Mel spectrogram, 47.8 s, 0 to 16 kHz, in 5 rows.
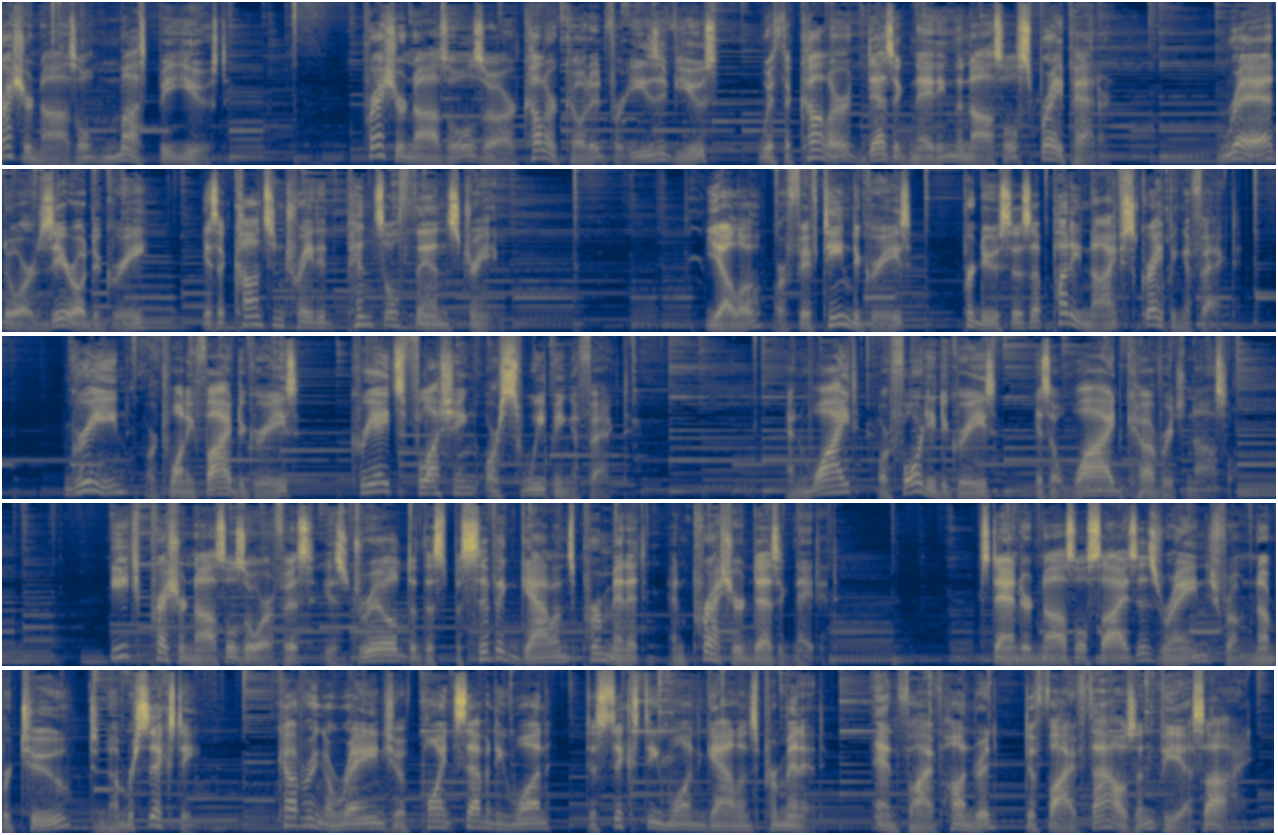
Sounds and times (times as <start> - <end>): Speech: 0.0 - 1.7, 2.8 - 8.3, 9.1 - 13.3, 14.8 - 18.8, 19.6 - 23.8, 25.0 - 28.4, 29.5 - 34.9, 36.0 - 39.7, 40.3 - 47.6
Music: 0.0 - 47.7.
